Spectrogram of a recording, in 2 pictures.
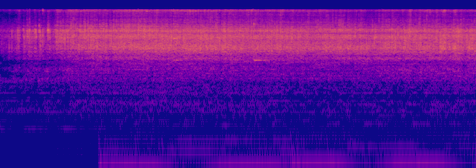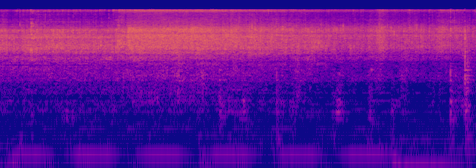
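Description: Sago pearls frying in bubbling ghee and sugar syrup in a non-stick pan, a loud steady sizzle that starts suddenly. Near the end a wooden spatula scrapes and stirs through the pan.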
